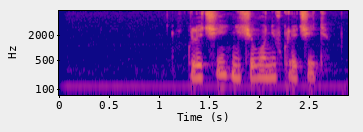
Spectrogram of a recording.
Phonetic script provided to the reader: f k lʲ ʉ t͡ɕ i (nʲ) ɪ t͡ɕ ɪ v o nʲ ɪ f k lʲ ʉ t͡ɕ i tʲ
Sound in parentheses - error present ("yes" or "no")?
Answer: no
